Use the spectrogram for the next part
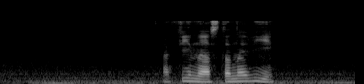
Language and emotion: Russian, neutral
